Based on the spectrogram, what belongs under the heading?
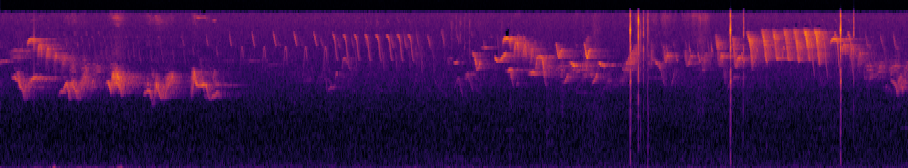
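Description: A Tennessee Warbler sings rapid, very high staccato chips in quick series that speed up, with a few sharp clicks and low background rumble.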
